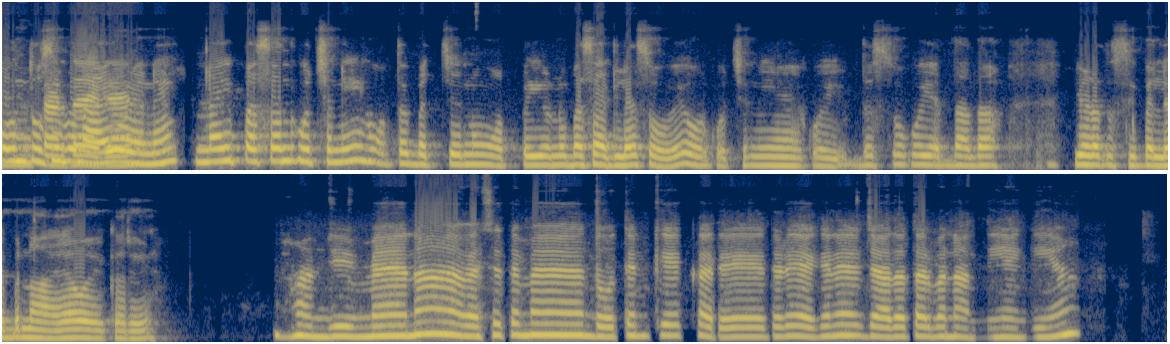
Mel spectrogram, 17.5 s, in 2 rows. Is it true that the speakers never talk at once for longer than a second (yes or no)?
yes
